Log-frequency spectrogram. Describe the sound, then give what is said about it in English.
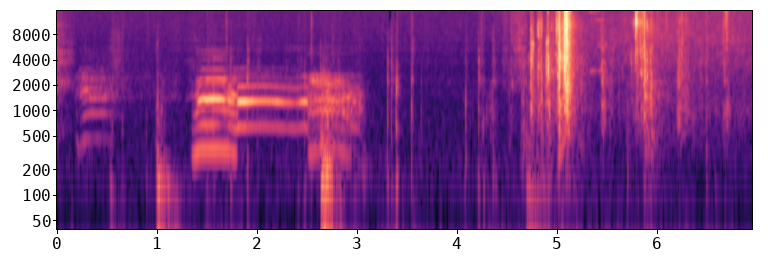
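Muffled whimpering cries of a man come through the door of his room, three short wavering wails in a row, followed by scattered knocks and rustling noises, with no one talking. “It sounded like he was crying.”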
